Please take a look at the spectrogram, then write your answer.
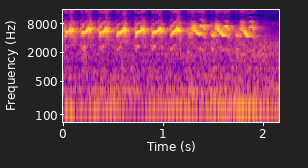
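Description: A caged songbird chirps up close in a quick, even run of about ten bright, high tweets over a low background hum.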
